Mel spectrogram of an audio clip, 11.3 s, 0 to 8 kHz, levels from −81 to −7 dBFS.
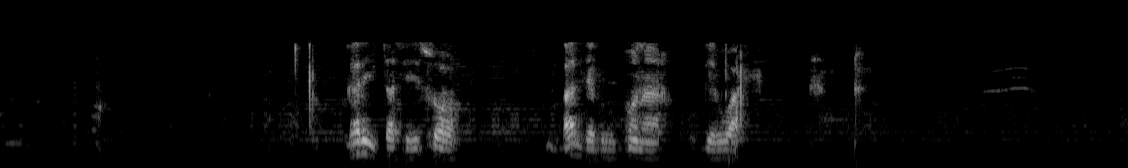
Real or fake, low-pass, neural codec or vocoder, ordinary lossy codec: real; 7.2 kHz; none; AAC, 16 kbps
